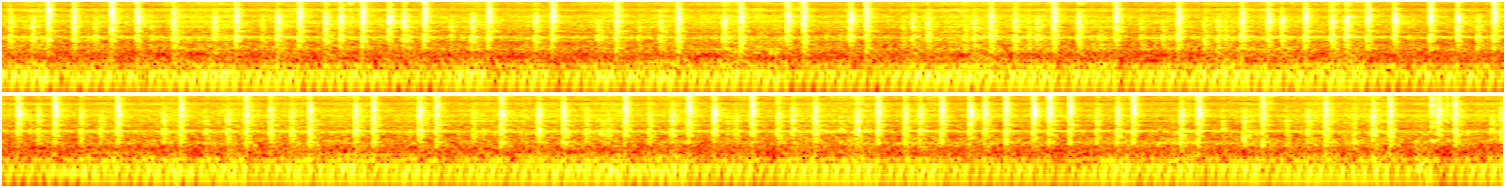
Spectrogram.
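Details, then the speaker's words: Chevy Express van engine running with a steady, quacking knock about three times a second from a failing fan clutch; fixed by replacing the fan clutch. "this is the part number for the part that was making the knocking noise the fan clutch"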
